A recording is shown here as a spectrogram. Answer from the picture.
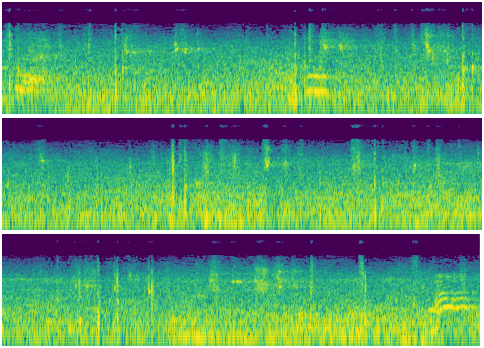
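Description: Tennis rally: a racket striking the ball with a sharp pop every second or so, the serve first, over steady stadium crowd ambience.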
